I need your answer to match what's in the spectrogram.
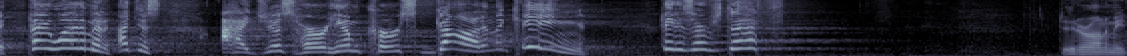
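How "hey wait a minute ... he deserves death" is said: much higher, loud accusing cry; false accusers. Acted. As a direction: cry out the lie before the crowd. False witnesses accusing Naboth.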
